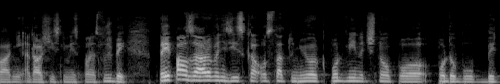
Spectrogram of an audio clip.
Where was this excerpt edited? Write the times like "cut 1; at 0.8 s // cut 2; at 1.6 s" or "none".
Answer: none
